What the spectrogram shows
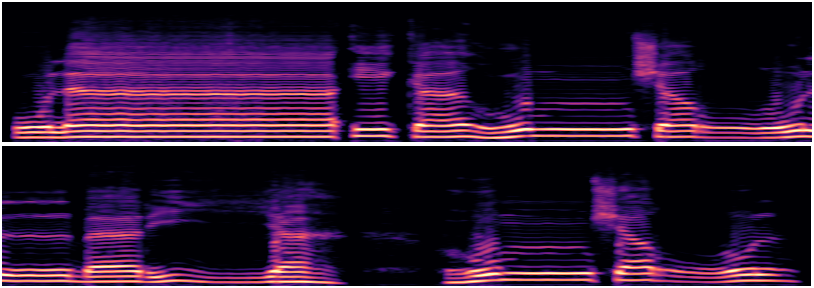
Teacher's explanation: rapatkan bibir sedikit dialirkan dengan dengungan yang ada tawasnya baru kemudian dilepas. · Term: mim mati, Mim mati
